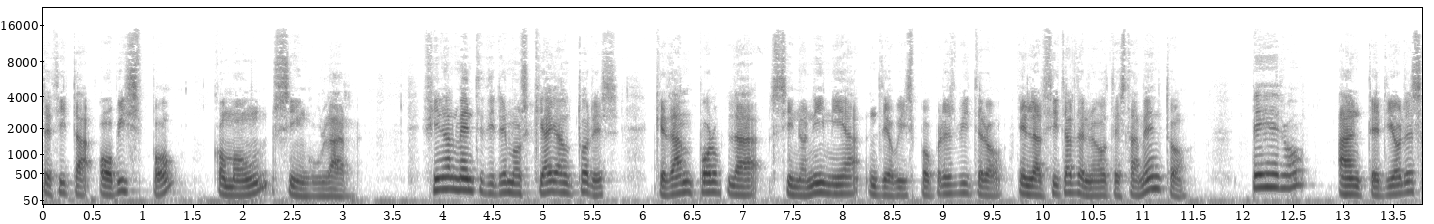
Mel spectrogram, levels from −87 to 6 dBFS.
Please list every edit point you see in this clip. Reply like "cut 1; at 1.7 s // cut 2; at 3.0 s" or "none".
cut 1; at 3.6 s // cut 2; at 6.8 s // cut 3; at 9.7 s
